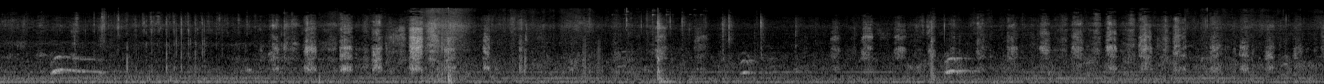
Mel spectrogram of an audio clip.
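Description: A Boston Terrier gives short, high, whiny yips at irregular intervals over steady background noise.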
